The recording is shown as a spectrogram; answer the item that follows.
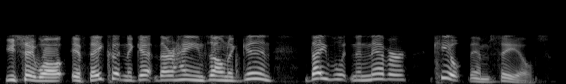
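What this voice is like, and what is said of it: Silly put-on Southern accent. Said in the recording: “I did that in a silly accent ... The Southern accent”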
